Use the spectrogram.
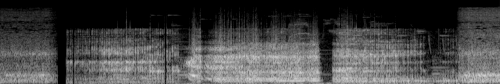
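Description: A loud, close tiger roar from a toy, long and growling, repeating in sustained bursts with a brief break between them.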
